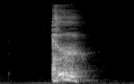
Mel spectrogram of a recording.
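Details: Elementary-school child folding paper: a single short, harsh cough in a quiet room: cough.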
